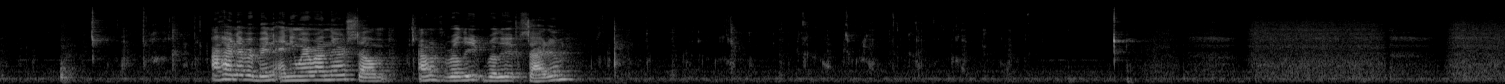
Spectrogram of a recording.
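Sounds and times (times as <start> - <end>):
close chewing with mouth clicks: 0.9 - 2.1, 5.9 - 10.4
airy breath hiss: 11.4 - 15.0.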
